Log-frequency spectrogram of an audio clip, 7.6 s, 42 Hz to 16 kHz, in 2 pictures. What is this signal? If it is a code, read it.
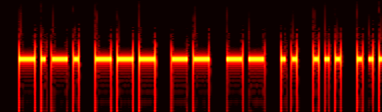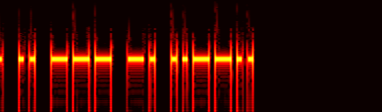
Morse code, heard as a keyed tone, about 22 wpm, 700 Hz. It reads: COMMISSION?
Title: Sentences from Top 1400 Words 22wpm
